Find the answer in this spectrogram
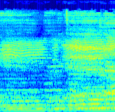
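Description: Worship song: voices singing long held notes over instrumental accompaniment.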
